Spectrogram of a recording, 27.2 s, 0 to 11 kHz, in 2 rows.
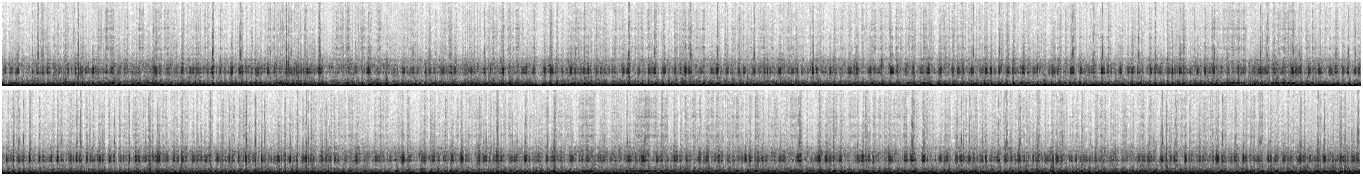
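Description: Hexacopter's six 750Kv brushless motors spinning 10x5 APC propellers in flight, heard from the onboard camera: a loud, steady, many-toned drone whose pitch wavers slightly with throttle changes.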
